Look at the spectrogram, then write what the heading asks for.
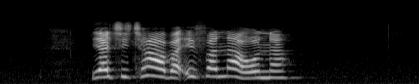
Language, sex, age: Venda, female, 23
